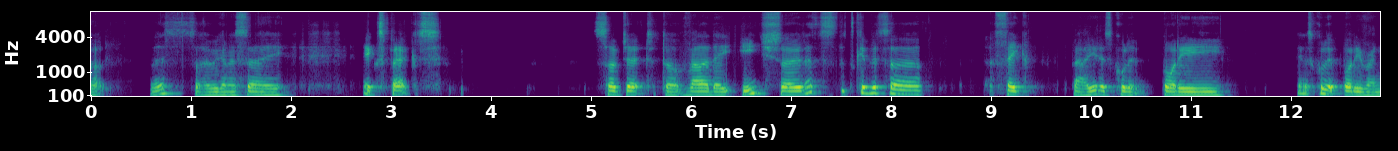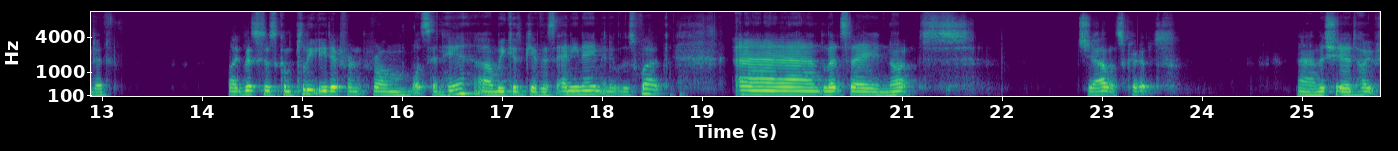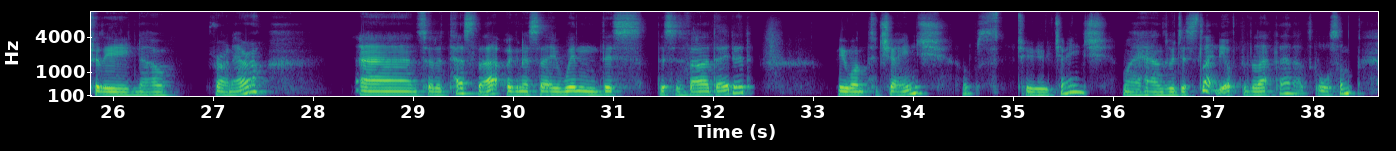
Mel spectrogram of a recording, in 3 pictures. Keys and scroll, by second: 0.0 Escape, 0.5 Down, 0.9 Up, 3.6 Escape, 3.7 Down, 4.8 Escape, 4.9 Up, 5.9 Down, 9.6 Escape, 11.6 Escape, 14.1 Escape, 14.4 super+s, 19.5 Left, 23.3 Escape, 23.5 Left, 24.7 super+s.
